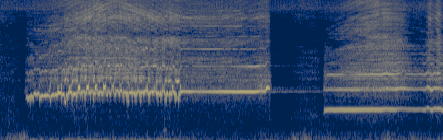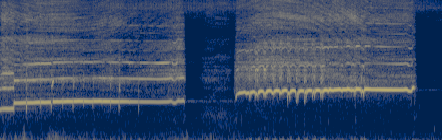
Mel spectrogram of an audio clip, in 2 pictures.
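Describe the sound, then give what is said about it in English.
A breathy flute-like traditional Bashkir instrument imitates crane calls, an ancient genre of traditional Bashkir music, in three loud phrases: warbling, fluttering trills alternating with long held tones that step down in pitch, separated by brief silences. “I would like to perform for you some of the more popular and well-known sounds imitating the crane.”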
